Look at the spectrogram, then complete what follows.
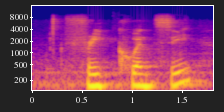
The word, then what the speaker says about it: frequency: So the problem here will be this Qu sound. You hear a K, a K, and a W again. So KW is, we spell it with a QU, a bit like the word queen. So we have frequency. So for pronunciation, you need to remember to pronounce the stronger sound on the first, angular, and again on the first, frequency.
